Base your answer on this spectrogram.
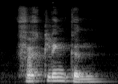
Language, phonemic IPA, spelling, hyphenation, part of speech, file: Dutch, /ˌvərˈklɪŋ.kə(n)/, verklinken, ver‧klin‧ken, verb, Nl-verklinken.ogg
- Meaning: to fade out, to slowly stop sounding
